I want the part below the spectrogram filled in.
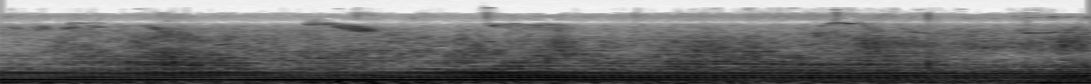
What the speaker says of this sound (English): there is a plane flying over at this very moment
